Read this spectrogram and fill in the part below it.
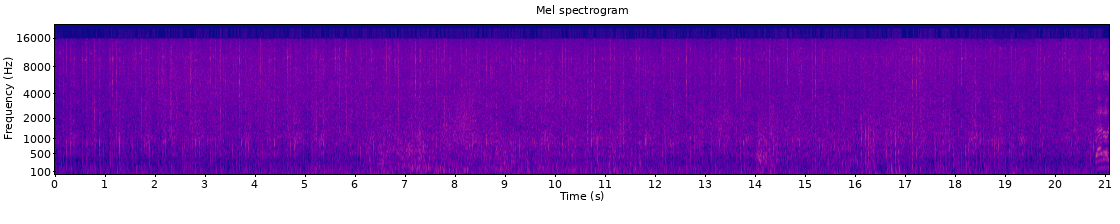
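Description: Roach, Geralt's horse, gallops in a race in The Witcher 3, hooves drumming steadily throughout beneath game music and occasional speech.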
